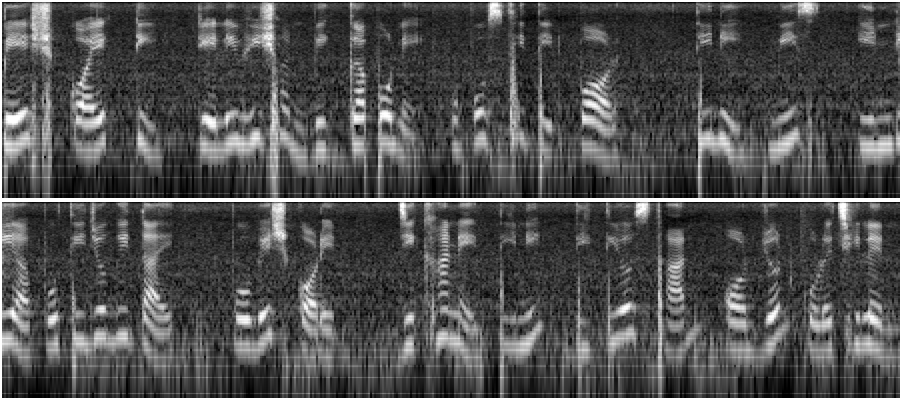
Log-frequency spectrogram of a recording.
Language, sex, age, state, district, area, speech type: Bengali, female, 60+, West Bengal, Jhargram, rural, read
